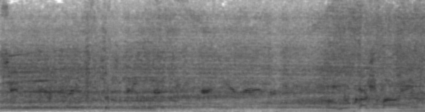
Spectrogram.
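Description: Mitsubishi Lancer Evolution hill-climb car's turbocharged four-cylinder engine pulling hard at high revs up the course, its note holding fairly steady and growing louder near the end as the car comes closer.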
